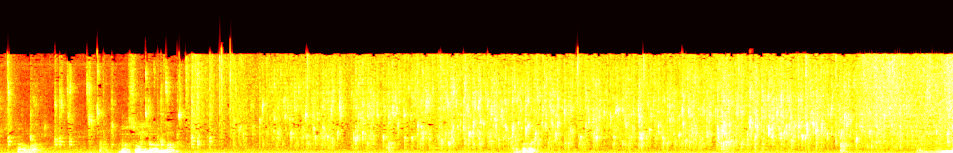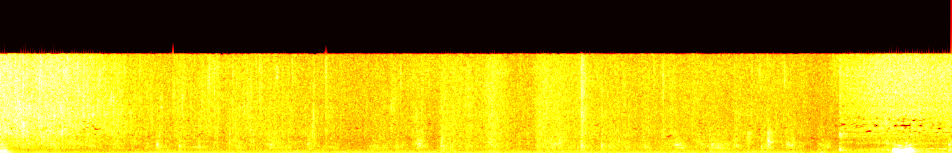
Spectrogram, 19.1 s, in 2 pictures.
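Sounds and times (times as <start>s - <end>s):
ginger and garlic sizzling in oil: 0.0s - 19.0s.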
